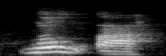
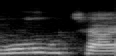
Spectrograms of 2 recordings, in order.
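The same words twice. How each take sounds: First: Loud "Walter" as waw'-uh, glottal stop for t; imitated dropped T. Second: "water" with a clear t, waw-ter; imitated wrong version. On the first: Dutch YouTuber teaching English speech, imitated glottal-stop pronunciation. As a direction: drop the t in "Walter", proudly demonstrating. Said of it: "That's how you say it in England". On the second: Dutch YouTuber quoting his old way, pronunciation with t. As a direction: say "water" with the t sounded. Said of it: "it's not water".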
